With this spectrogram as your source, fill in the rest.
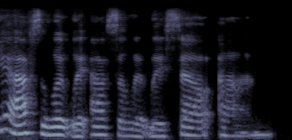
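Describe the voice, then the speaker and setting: The voice belongs to a woman. There is a slight airiness to it. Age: 60s. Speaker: life coach and author. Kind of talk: interview testimony. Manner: repetitive, halting with restarts.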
